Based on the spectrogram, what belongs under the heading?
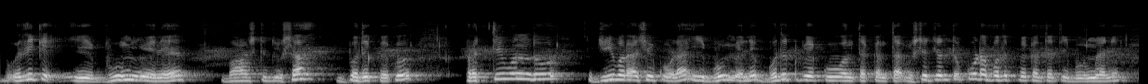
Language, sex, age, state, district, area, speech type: Kannada, male, 60+, Karnataka, Koppal, rural, spontaneous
